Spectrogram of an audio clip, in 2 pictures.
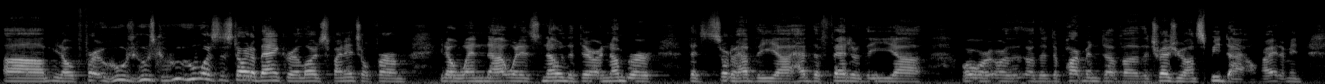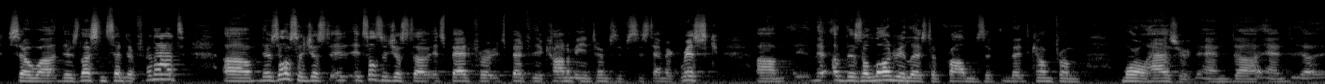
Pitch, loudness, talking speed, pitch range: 150 Hz, -31 LUFS, 235 wpm, 145-170 Hz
